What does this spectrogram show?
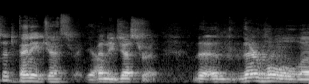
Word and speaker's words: Bene Gesserit: Bene Gesserit, you pronounce it? Bene Gesserit, yeah.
